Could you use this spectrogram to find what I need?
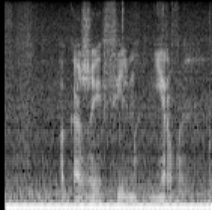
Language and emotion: Russian, neutral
